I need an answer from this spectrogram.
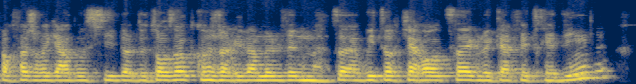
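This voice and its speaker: Talking at a very fast pace, a man with a fairly high pitch and a dark, mellow tone keeps a monotone, flat intonation amid audible room echo. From Belgium. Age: 20s. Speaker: specialized educator giving testimony. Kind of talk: testimony. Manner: hesitant, many fillers.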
